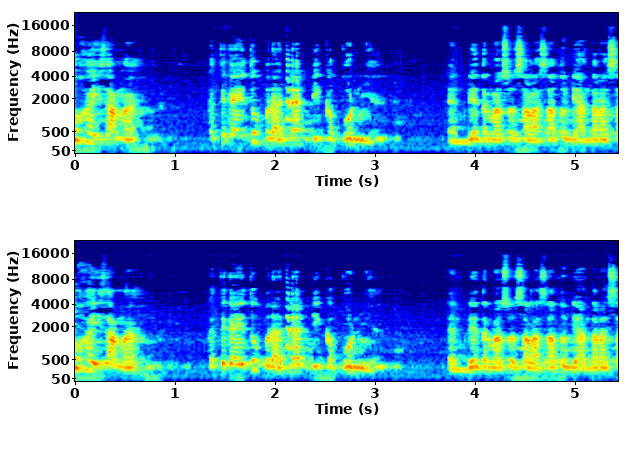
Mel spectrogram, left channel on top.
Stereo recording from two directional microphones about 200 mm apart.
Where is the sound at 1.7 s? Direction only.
45° left (ahead or behind).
